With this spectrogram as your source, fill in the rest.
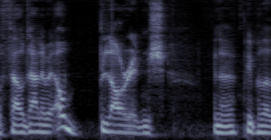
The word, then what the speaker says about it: Blorenge: And then Blorenge, a valley in Wales, rhymes with orange.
